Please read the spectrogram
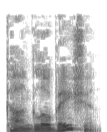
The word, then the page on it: conglobation: British English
